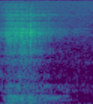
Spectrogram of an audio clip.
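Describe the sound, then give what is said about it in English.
A person imitates the single loud, rasping snore of a man knocked out by a hit, a throaty rattling inhale lasting about a second before trailing off. “I remember in the neighborhood, I seen someone get hit so hard he snored.”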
